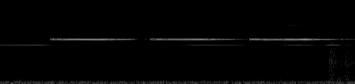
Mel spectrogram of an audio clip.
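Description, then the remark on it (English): A loud, piercing smoke alarm shrills in long, sustained high-pitched tones with brief gaps. It is heard through a closed bedroom door, with the alarm right outside it. A low rumbling background, and a rustle at the end. “And, because the alarm is right outside my bedroom door.”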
